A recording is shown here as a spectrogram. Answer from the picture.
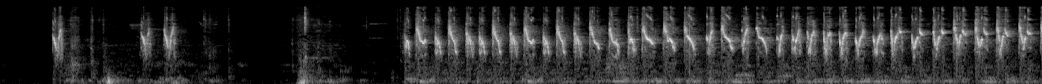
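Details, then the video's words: Male bar-winged prinia in breeding condition calling females: a few short scattered notes, then a fast, loud run of sharp high ticking notes repeated about three per second for six seconds. "CIBLEK JANTAN BIRAHI GACOR NGEBREN MANGGIL BETINA KOLONI"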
